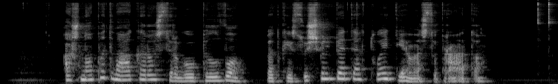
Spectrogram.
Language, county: Lithuanian, Vilnius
